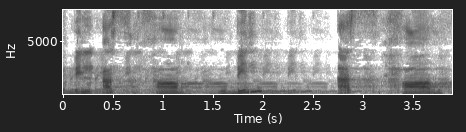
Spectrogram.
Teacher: وقفہ کی صورت میں را ساکن ماقبل ساکن اس سے پہلے زبر ہے تو را پور پڑی جائے گی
